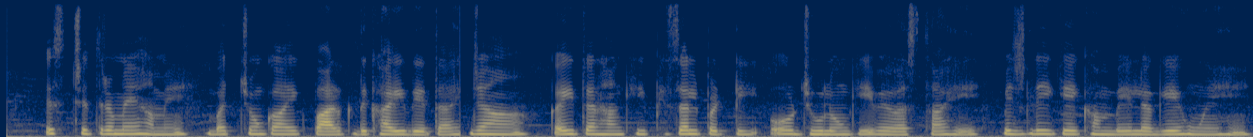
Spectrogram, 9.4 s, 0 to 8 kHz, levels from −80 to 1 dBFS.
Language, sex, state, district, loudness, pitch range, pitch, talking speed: Hindi, female, Uttar Pradesh, Ghazipur, -25 LUFS, 190-210 Hz, 195 Hz, 180 wpm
